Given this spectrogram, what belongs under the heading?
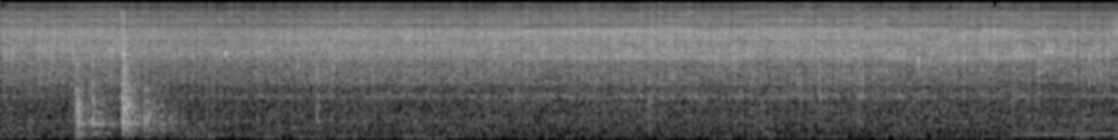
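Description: Garlic and onion sauté in a pan with a steady, close sizzle and hiss, broken early by a few clinks and scrapes of stirring.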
